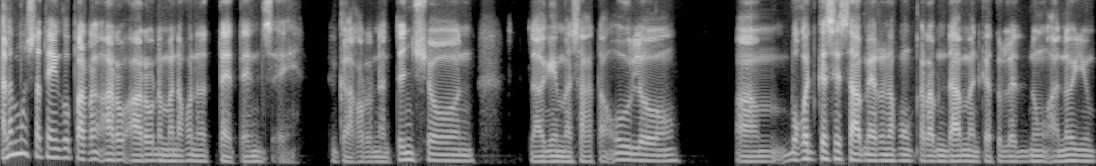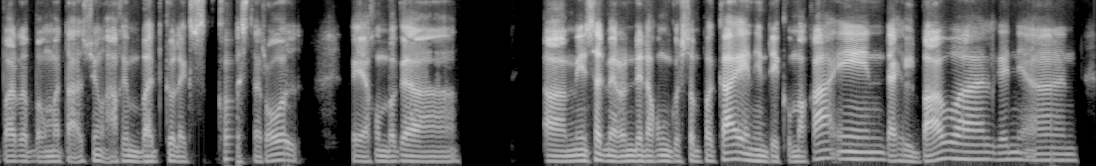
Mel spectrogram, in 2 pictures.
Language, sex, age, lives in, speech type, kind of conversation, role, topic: Filipino, male, 45-49, Philippines, conversation, advice, user, Paano ko mababawasan ang tensyon na dulot ng araw-araw na stress?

